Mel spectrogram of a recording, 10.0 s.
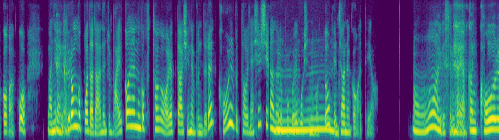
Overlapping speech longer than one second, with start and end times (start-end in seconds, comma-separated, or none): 5.5-6.8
